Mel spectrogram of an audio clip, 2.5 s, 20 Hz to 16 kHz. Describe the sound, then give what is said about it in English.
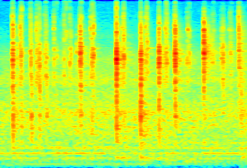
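An elevator button that isn't lighting up is jabbed over and over while the doors fail to open, a quick, uneven run of sharp plastic clicks, some louder than others, over a steady low mechanical hum. No one speaks. “Pressing it 8 million times isn't going to help.”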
